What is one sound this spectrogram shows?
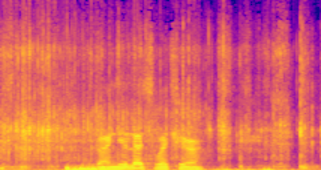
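Paper packaging rustles and crinkles as a hand rummages inside.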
